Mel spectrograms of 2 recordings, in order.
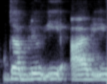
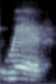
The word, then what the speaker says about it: were: have much problem with tenses uh and uh pronunciation some of the words like were w e r e were asked a ke e d asked and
